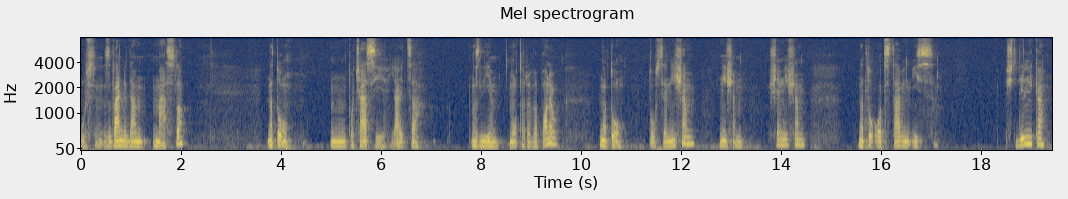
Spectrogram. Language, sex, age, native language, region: Slovenian, male, 18-29, Slovenian, Gorenjska region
